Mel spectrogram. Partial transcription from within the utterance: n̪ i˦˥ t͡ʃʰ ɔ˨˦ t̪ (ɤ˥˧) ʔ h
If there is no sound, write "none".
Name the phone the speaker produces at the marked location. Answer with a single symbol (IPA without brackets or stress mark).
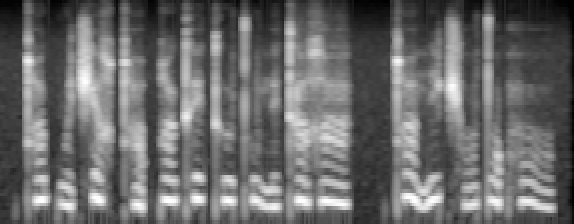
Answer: ɔ˥˧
